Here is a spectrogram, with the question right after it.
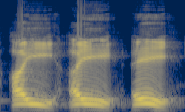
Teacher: अगर हम अ के साथ ई को जल्दी जल्दी दोनों को मिक्स करके बोलने की कोशिश करें तो देखिए ए का साउंड आएगा, जैसे ऐ ऐ ए।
